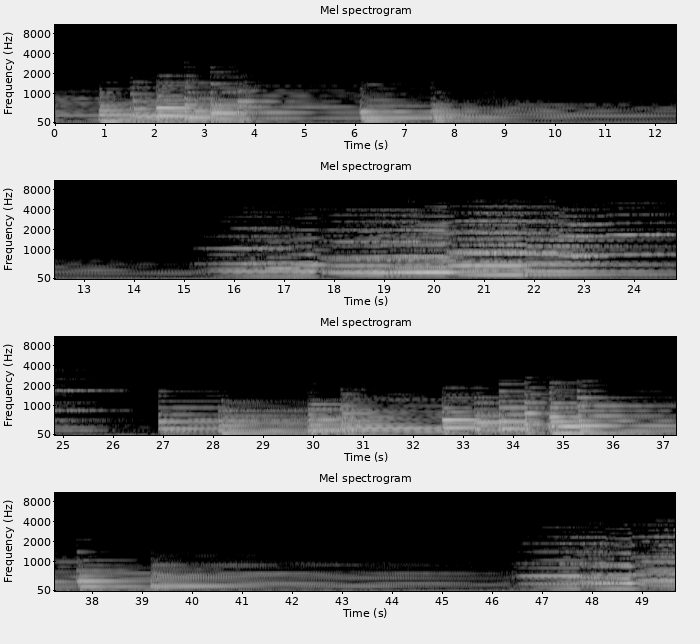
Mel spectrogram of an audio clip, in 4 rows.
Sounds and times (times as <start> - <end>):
Music: 0.0 - 49.6.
